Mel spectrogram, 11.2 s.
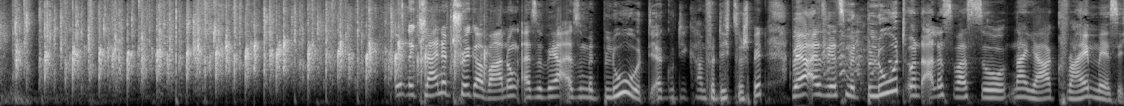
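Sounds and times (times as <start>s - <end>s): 
live audience applause: 0.0s - 5.0s
speech: 4.0s - 11.2s
laughter: 7.9s - 9.1s.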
